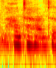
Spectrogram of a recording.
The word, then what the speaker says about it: Hunter x Hunter: Hunter x Hunter, like the X is silent, my bad.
